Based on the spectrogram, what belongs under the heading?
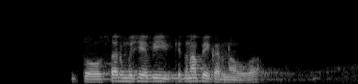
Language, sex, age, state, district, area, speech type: Hindi, male, 30-45, Madhya Pradesh, Hoshangabad, rural, conversation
